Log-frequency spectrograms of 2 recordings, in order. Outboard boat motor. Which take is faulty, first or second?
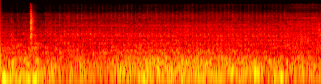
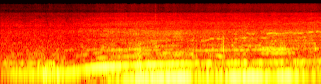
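first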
